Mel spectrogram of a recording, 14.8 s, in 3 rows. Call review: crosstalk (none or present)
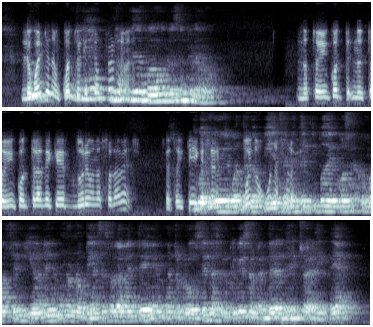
present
